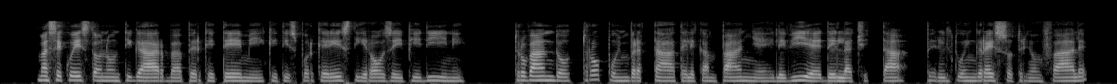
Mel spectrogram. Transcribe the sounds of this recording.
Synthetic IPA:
masːekːwest̪onont̪iɡarbaperk̟et̪ːɛːmik̟et̪ːisporkeɾest̪iːɾɔːzeipjed̪iːni | t̪ɾovand̪ot̪ɾɔpːoimbɾat̪ːaːt̪elekampaɲːeːleviːed̪elːat͡ʃit̪ːapeɾilt̪uːoiŋɡɾɛsːot̪ɾioɱfaːle

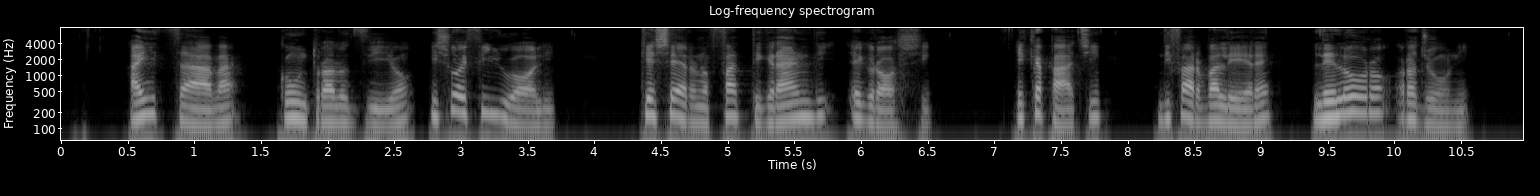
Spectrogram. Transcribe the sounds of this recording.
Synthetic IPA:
ajit̪sːaːva | kont̪ɾoalod̪ziːoiswɔjfiʎːwɔːli | kesɛːɾanofat̪ːiɡɾand̪ieɡɾɔsːi | ekːapaːt͡ʃi | d̪ifarvaleːɾe | leloːɾorad͡ʒoːni

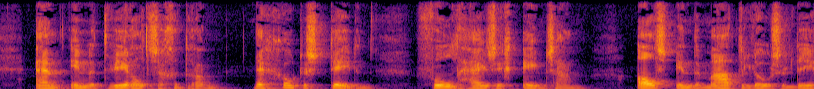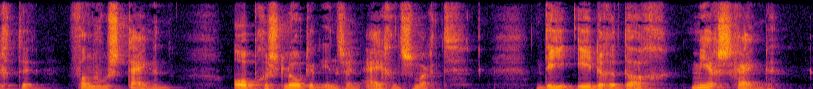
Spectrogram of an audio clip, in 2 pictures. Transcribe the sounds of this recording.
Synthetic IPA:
ɛnɪnɦətʋɪːrəlˠtsəχədrɑŋ | dɛɹχrowtəstejdən | v̥ulˠdəɦɛjzɪχejnzaːm | ɑlˠsɪndəmaːtəlowzəlejχtə | v̥ɑnʋustɛjnən | ɔpχəslowtənɪnzɛjnɛ̰jχənsmɑɹt | diidərədɑχ | mɪːɹsrɛjndə

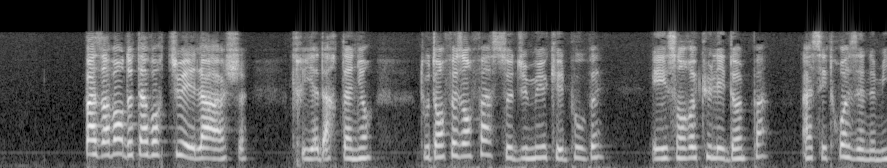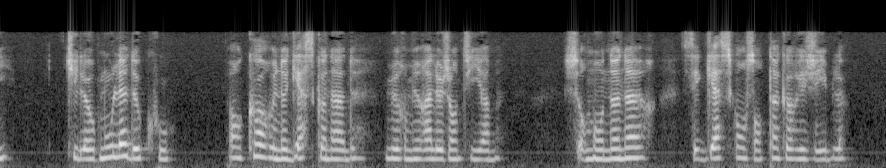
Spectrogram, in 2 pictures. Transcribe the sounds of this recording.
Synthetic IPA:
pazavɑ̃d̪ət̪avwaʁt̪yelaʃ | kχijad̪aʁt̪aɲɑ̃ | t̪ut̪ɑ̃fəzɑ̃fasəd̪ymjøkʲilpuvɛ | esɑ̃ʁəkʲyled̪ɛ̃pɛ̃ | aset̪χwazɛnmi | kʲʰiləʁmulɛd̪əkʰu | ɑ̃kɔʁynɡaskɔnad̪ | myʁmyʁaləʒɑ̃t̪ʰijɔm | syʁmɔ̃nɔnœːʁ | seɡaskɔ̃sɔ̃t̪ɛ̃kɔʁiʒibl

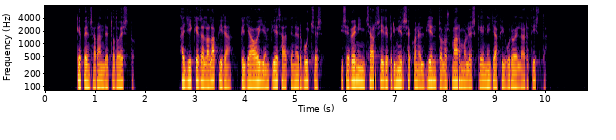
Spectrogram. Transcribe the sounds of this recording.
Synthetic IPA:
ke̞pe̞nsaɾand̪e̞t̪o̞ðo̞e̞st̪o̞̥ | aʎike̞ðalalapiðake̞ʝao̞je̞mpje̞θaːt̪e̞ne̞ɾβut͡ʃe̞s | ise̞βeniɲt͡ʃaɾse̞iðe̞pɾimiɾse̞ko̞ne̞lβje̞nt̪o̞lo̞zmaɾmo̞le̞ske̞ːne̞ʎafiɣ̞uɾo̞e̞laɾt̪ist̪ḁ

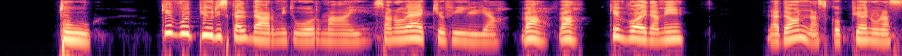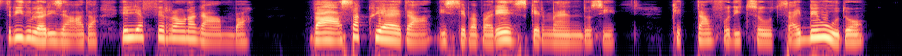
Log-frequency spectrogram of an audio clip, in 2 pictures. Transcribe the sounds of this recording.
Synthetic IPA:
t̪u | k̟evːwɔjpjuriskald̪armit̪uormajsɔːnovɛkːjofiʎːa | vava | kːevːwɔjd̪ame | lʔad̪ɔnːaskopːjɔinunast̪ɾiːd̪ulaɾizaːt̪a | eʎːiafːerːɔunaɡamba | vast̪akːwjɛːt̪ad̪isːepapaɾesk̟ermɛnd̪osi | k̟et̪ːaɱfod̪it̪sot̪sːaajbevuːt̪o

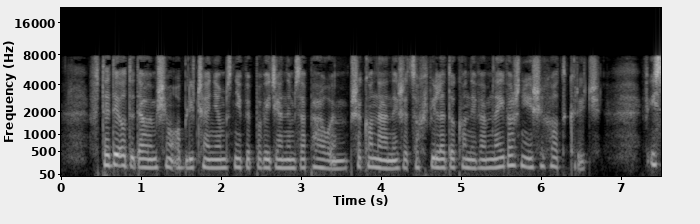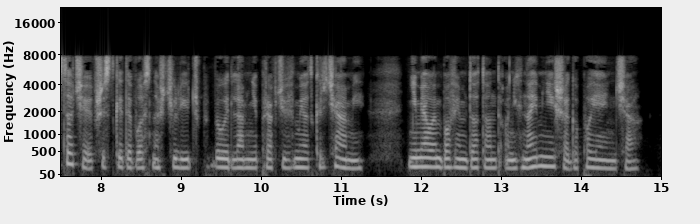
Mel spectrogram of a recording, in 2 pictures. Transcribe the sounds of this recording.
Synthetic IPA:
ft̪ɛd̪ɘɔd̪ːawɛmɕɛʔɔblʲit͡ʂɛɲɔmzɲɛvɘpɔvʲjed͡ʑanɘmzapawɛmpʂɛkɔnanɘʐɛt̪sɔxfʲilɛd̪ɔkɔnɘvamnajvaʐɲejʂɘxɔt̪kɾɘt͡ɕ | v̥ist̪ɔt͡ɕɛfʂɘst̪̚kʲɛt̪ɛvwasnɔɕt͡ɕilʲid͡ʐbbɘwɘd̪lamɲɛpɾavd͡ʑivɘmʲiɔt̪kɾɘt͡ɕamʲi | ɲɛmʲjawɛmbɔvʲjɛmd̪ɔt̪ɔnt̪ʰɔɲixnajmɲejʂɛɡɔpɔjeɲt͡ɕa

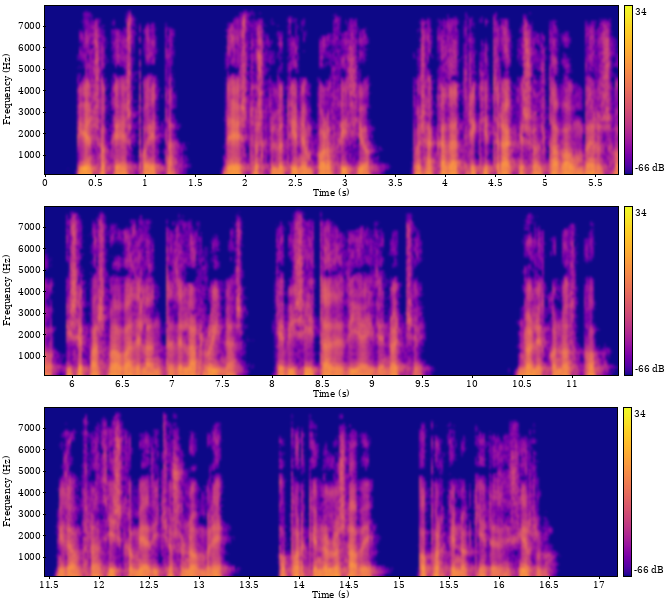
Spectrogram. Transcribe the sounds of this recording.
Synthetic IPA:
pje̞nso̞ke̞espo̞e̞t̪a | d̪e̞est̪o̞ske̞lo̞t̪je̞nẽ̞mpo̞ɾo̞fiθjo̞ | pwe̞sakaðat̪ɾikit̪ɾake̞solt̪aβaumbe̞ɾso̞ise̞pazmaβaðe̞lant̪e̞ðe̞lazrwinas | ke̞βisit̪aðe̞ðiaiðe̞no̞t͡ʃe̞ | no̞le̞ko̞noθko̞ | niðo̞ɱfɾanθisko̞me̞aðit͡ʃo̞sunõ̞mbɾe̞ | opo̞ɾke̞no̞lo̞saβ̞e̞ | opo̞ɾke̞no̞kje̞ɾe̞ðe̞θiɾlo̞

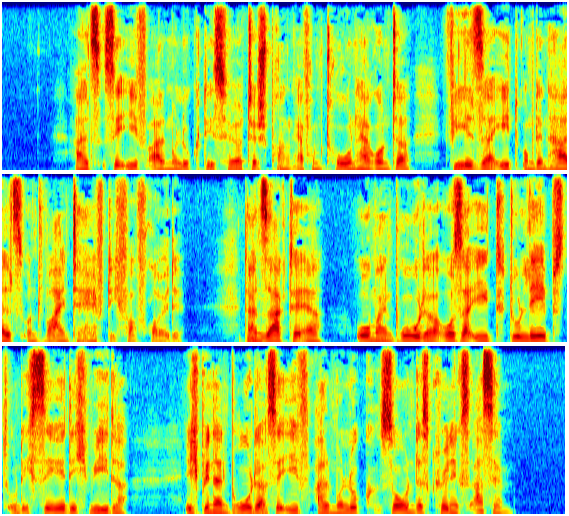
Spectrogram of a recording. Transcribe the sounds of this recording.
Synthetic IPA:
ʔalsz̥eʔiːfa̰lmolʊkd̥iːshøːɐtʰəʃpʁ̥aŋeːɐfɔmtʁ̥oːnɦɛʁʊntɐ | fiːlzaʔiːtʰʊmdeːnɦalsʊntv̥aɪntʰəhɛftɪçfoːɐfʁ̥ɔ̰ʏdə | d̥anzaːk̚tʰəʔeːɐ | ʔoːmaɪnbʁuːdɐʔoːzaʔiːtd̥uːleːpstʰʊntɪçz̥eːədɪçv̥iːdɐ | ʔɪçb̥ɪndaɪnbʁuːdɐzeʔiːfalmolʊkz̥oːndɛskʰøːnɪçsʔasɛm

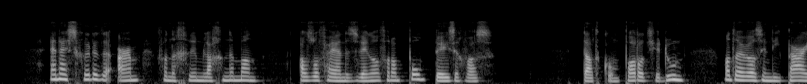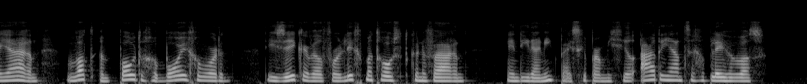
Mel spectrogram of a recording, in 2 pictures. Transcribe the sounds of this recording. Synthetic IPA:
ɛnɦɛjsχɵdədə̰ʔɑɹmv̥ɑndəχlɪmlɑχəndəmɑn | ʔɑlˠsɔfɦɛjaːndəzʋɛŋəlˠvɑnənpɔmp̚b̥ejzəχʋɑs | d̥ɑtkɔnpɑdəlˠtjədun | ʋɑntɦɛjʋɑs̬ɪndipaːɹjaːrən | ʋɑtʰənpowtəχəbojχəʋɔɹdən | d̥izejkəɹʋɛlˠvʊːɹlɪχtmaːtrowshɑtkɵnənvaːrən | ɪndinɦɛɹnid̚bɛjsχɪpəɹmiχilˠʔaːdriaːnsɛnχəblejvənʋɑs

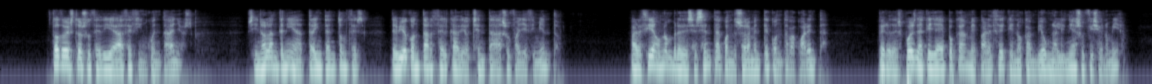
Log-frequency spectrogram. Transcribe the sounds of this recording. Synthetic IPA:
t̪o̞ðo̞e̞st̪o̞suθe̞ðiaaθe̞θiŋkwe̞nt̪aaɲo̞sː | ino̞lant̪e̞niat̪ɾe̞jnt̪ae̞nt̪o̞nθe̞z | d̪e̞β̞jo̞ko̞nt̪aɾθe̞ɾkaðe̞o̞t͡ʃe̞nt̪aːsufaʝe̞θimjẽ̞nt̪o̥ | paɾeθiaunombɾe̞ðe̞se̞se̞nt̪akwand̪o̞so̞lamẽnt̪e̞ko̞nt̪aβakwaɾe̞nt̪ḁ | pe̞ɾo̞ð̞e̞spwe̞zðe̞ake̞ʎae̞po̞kame̞paɾe̞θe̞ke̞no̞kambjo̞unalinjasufisjo̞nõ̞mia

